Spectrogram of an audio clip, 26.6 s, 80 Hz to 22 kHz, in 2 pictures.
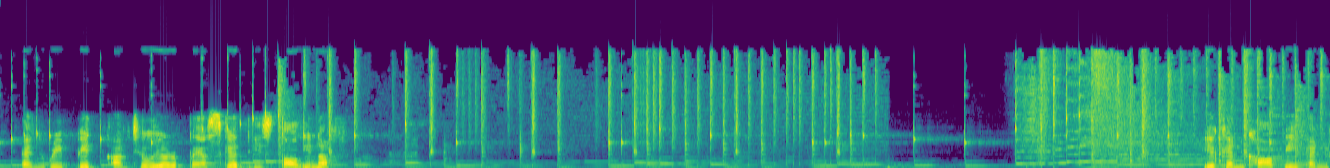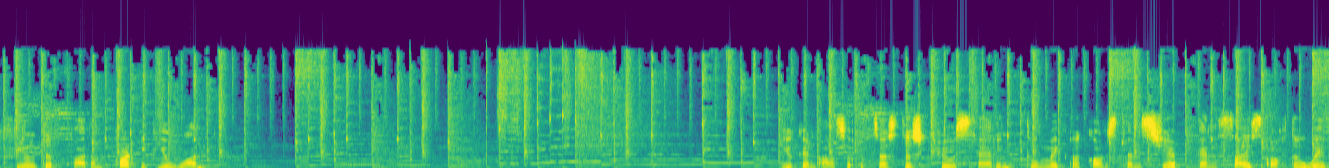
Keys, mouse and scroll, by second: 0.9 z, 3.7 shift+d, 4.0 z, 6.3-6.9 scroll down 3, 6.9-7.6 scroll up 2, 7.6 middle click, 9.2-10.4 scroll up 3, 10.4 KP_1, 12.6 shift+d, 14.8 shift+d, 16.4 shift+d, 18.2 shift+d, 19.9 shift+d, 20.0-20.4 scroll up 2, 20.4 middle click, 21.0-21.4 scroll down 4, 21.4 scroll up 4, 22.0 middle click, 23.0 scroll up 1, 23.6 w, 23.8 g, 26.3 Escape.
